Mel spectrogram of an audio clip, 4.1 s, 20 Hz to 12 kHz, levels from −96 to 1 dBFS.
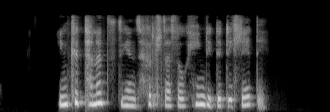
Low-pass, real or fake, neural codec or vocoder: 7.2 kHz; fake; codec, 16 kHz, 1 kbps, X-Codec, WavLM features, trained on Multilingual LibriSpeech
